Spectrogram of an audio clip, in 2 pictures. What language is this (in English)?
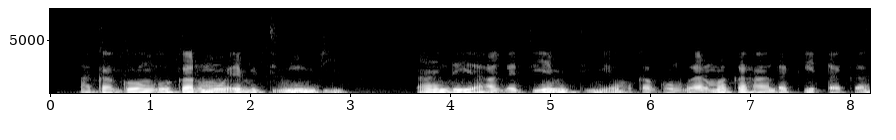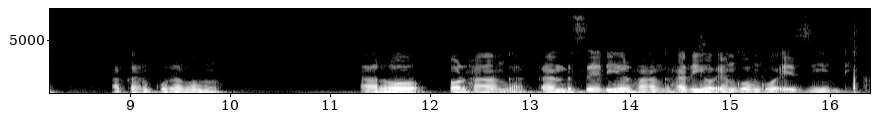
Nyankole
